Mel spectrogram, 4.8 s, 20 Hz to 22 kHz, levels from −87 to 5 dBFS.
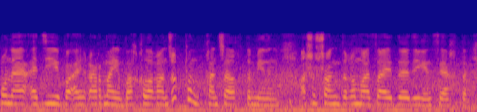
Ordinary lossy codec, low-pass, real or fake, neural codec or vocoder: none; 7.2 kHz; real; none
